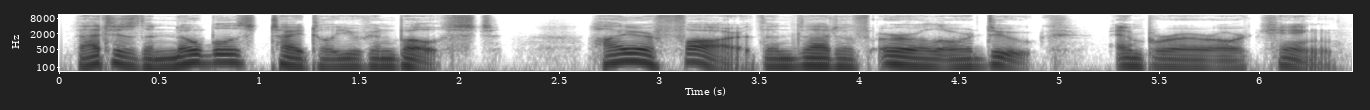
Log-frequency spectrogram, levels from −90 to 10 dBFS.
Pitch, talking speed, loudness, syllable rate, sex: 110 Hz, 175 wpm, -17 LUFS, 4.4 syllables/s, male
